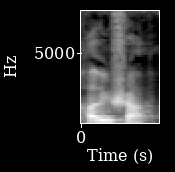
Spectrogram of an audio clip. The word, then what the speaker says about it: हविष: इसमें जो यह स है जिसे पेट कटा श कहते हैं। मूर्धन्य श भी बोलते हैं। इसका उच्चारण मूर्धा से होना चाहिए जो ख से मिलताजुलता होता है। ख जैसा नहीं होता। बिल्कुल ख नहीं होता लेकिन ख से मिलताजुलता इसका उच्चारण है। जिसको कहते हैं श तो हविष फिर ठीक है।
